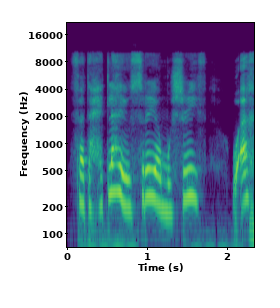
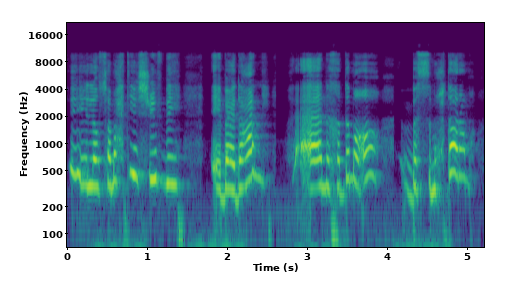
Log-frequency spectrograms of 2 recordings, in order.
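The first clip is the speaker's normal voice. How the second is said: pleading maid; 6 semitones higher than usual. Acted. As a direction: push him away, proud but scared. Malak pushes him away, shouting. (ملك بتصرخ في شريف إنه يبعد عنها، بخوف وكرامة)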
